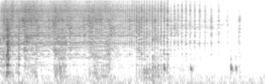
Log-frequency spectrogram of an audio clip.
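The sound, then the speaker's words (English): A prize wheel spins with a dense run of sharp ratcheting clicks that slow steadily and spread apart until it stops. “let's go to another spin here on the wheel of Chingadera.”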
